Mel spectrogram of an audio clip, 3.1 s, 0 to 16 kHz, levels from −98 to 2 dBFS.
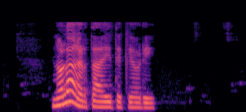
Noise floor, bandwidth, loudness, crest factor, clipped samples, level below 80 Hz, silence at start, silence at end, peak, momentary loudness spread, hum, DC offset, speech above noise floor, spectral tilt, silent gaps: -75 dBFS; 7.8 kHz; -27 LUFS; 20 dB; under 0.1%; -80 dBFS; 0.65 s; 1.15 s; -10 dBFS; 12 LU; none; under 0.1%; 48 dB; -5 dB/octave; none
